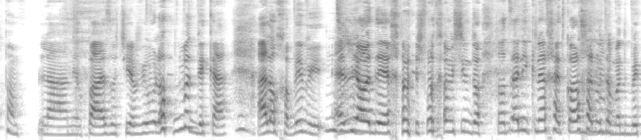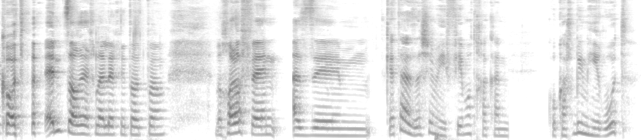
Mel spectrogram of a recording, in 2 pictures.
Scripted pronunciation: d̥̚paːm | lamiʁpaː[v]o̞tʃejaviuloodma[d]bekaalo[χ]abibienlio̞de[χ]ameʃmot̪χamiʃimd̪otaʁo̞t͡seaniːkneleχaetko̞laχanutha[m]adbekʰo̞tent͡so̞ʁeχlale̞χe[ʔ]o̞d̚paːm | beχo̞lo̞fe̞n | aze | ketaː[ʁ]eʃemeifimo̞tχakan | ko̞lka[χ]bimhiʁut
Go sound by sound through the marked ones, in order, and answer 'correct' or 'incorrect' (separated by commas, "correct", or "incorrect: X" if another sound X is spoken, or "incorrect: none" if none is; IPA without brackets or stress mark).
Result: incorrect: z, correct, correct, correct, correct, incorrect: t, incorrect: z, correct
